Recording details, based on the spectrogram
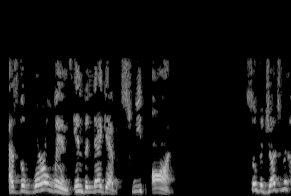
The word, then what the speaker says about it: Negev: And the Negev, now pronounced Negev, is a real place in the southern part of Israel.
